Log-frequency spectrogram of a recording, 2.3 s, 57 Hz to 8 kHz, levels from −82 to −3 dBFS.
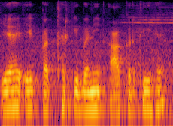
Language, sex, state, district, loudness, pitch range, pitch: Hindi, male, Uttar Pradesh, Lucknow, -18 LUFS, 110-120 Hz, 115 Hz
